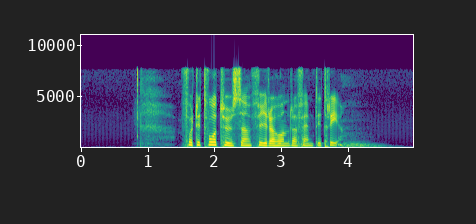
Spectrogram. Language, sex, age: Swedish, female, 50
